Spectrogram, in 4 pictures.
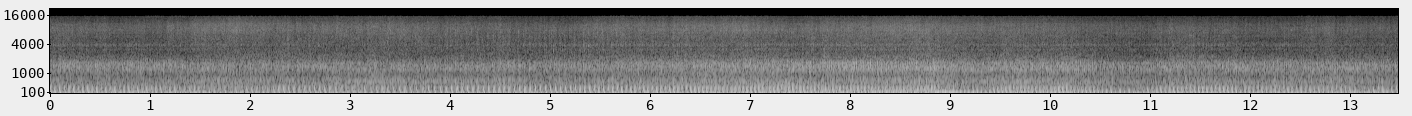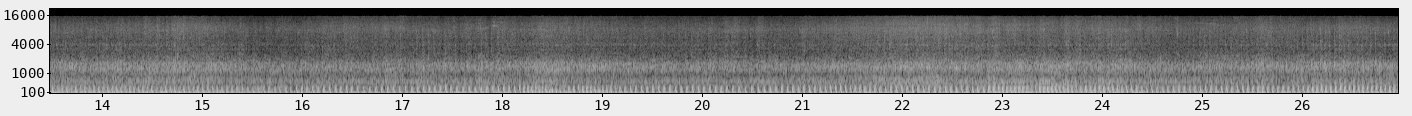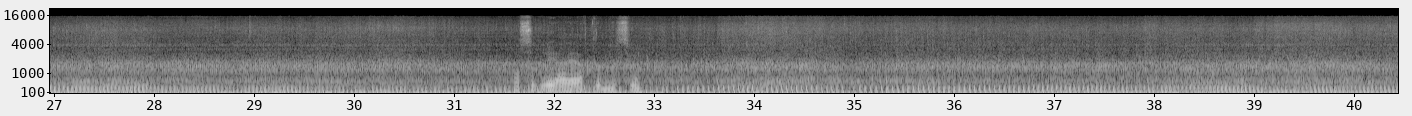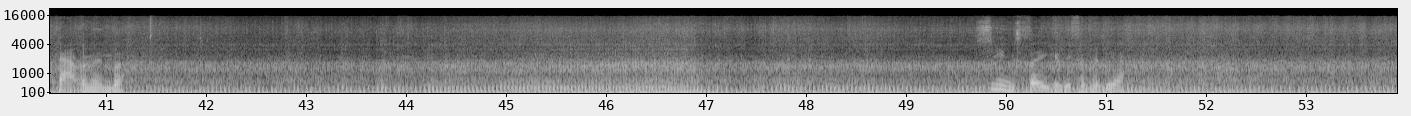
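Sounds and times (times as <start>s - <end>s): motorcycle engine at low revs: 0.0s - 53.9s.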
